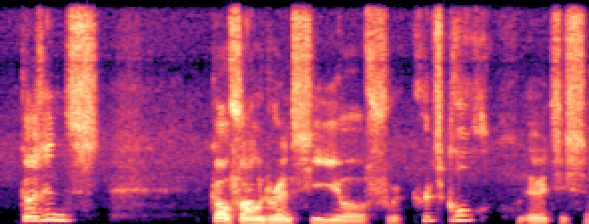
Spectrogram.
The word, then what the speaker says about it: krtkl: co-founder and ceo for critical which is hard to pronounce but apparently you should pronounce it as critical um he's from san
